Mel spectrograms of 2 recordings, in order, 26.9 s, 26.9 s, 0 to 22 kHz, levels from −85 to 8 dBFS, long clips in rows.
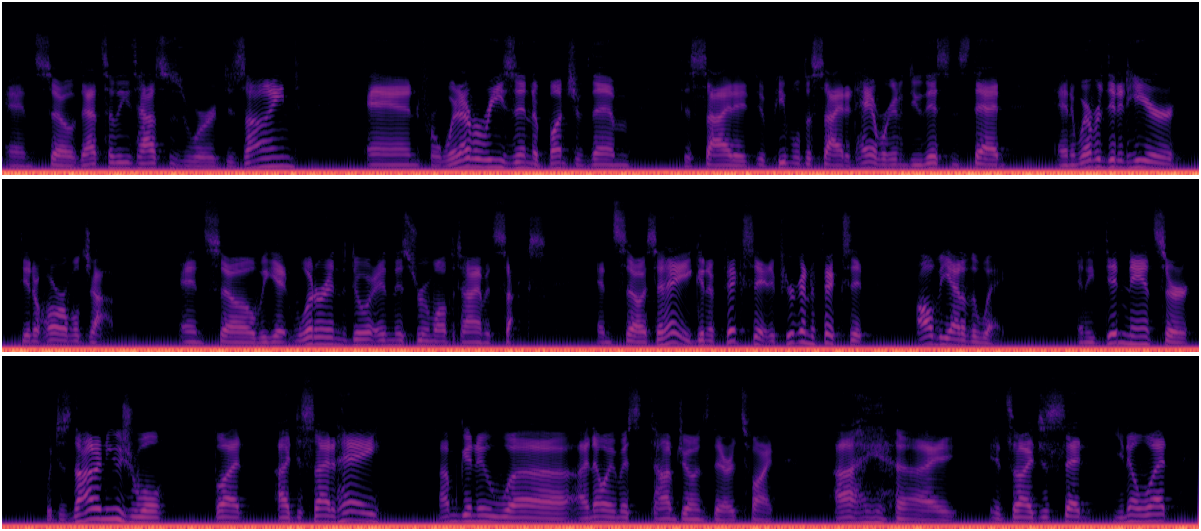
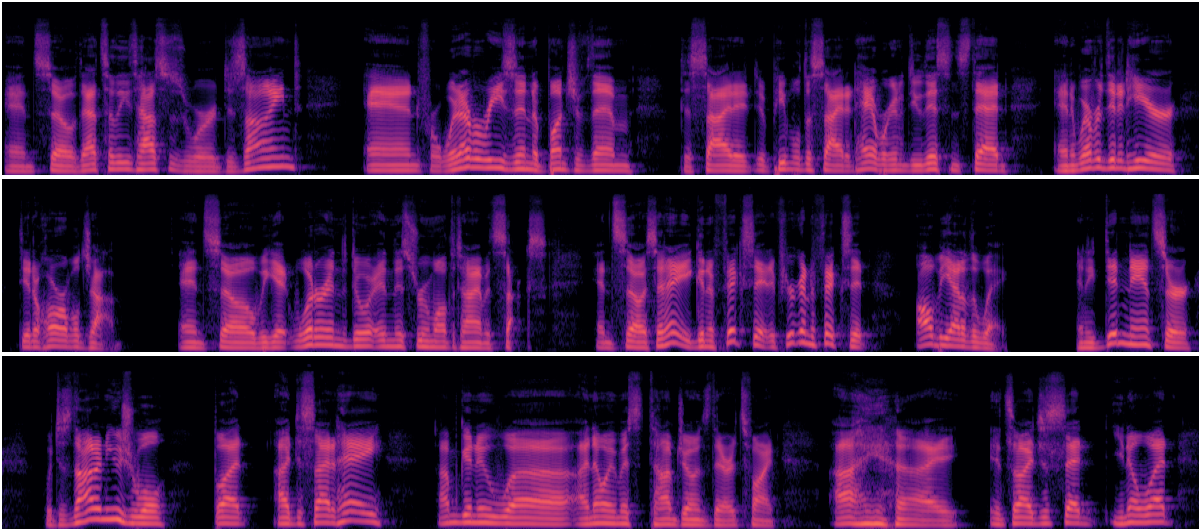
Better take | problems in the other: second | low rumble; loud; throughout; 1 dB below the speech

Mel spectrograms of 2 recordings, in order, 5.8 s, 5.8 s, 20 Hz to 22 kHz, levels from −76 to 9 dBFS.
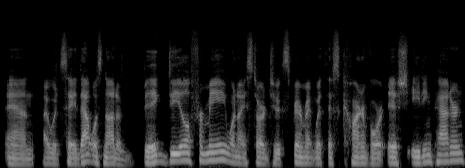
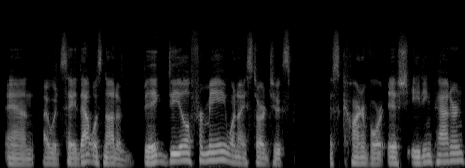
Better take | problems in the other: first | audio cutting out; at 3.5 s

